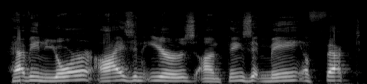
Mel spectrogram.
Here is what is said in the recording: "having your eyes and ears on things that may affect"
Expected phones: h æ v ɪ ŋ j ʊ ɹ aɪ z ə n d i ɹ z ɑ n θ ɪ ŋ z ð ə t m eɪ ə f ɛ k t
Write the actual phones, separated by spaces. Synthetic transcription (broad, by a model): h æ v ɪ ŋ j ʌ ɹ aɪ z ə n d i ɹ z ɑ n θ ɪ ŋ z ð ə t m eɪ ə f ɛ k t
